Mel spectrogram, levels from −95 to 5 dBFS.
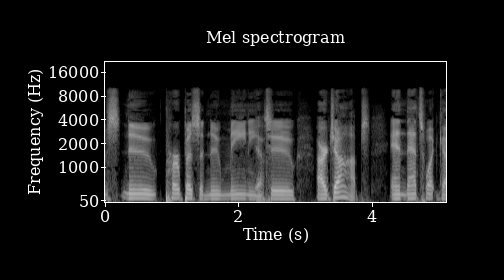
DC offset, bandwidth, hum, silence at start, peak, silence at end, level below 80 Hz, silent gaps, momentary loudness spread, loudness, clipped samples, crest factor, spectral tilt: under 0.1%; 10.5 kHz; none; 0 s; -12 dBFS; 0 s; -50 dBFS; none; 9 LU; -31 LUFS; under 0.1%; 20 dB; -4.5 dB/octave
